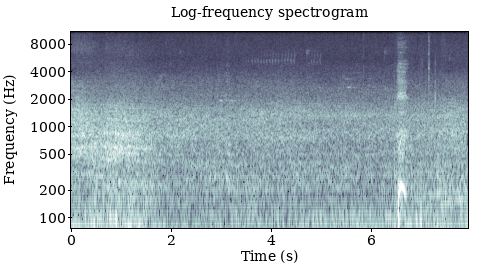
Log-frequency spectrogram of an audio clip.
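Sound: rain falling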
